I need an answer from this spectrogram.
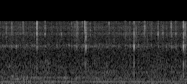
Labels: {"label": "ambient", "recorder": "HydroMoth"}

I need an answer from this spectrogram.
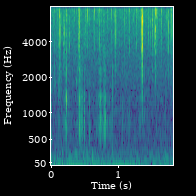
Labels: {"label": "biophony, grazing", "recorder": "SoundTrap 300"}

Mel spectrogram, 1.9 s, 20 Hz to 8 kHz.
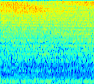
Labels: {"label": "anthrophony, boat engine", "recorder": "SoundTrap 500"}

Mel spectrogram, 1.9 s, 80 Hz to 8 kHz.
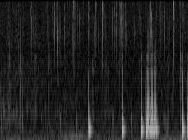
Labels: {"label": "biophony, knock croak", "recorder": "SoundTrap 300"}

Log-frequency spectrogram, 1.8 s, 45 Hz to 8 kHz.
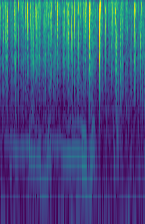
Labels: {"label": "biophony, cascading saw", "recorder": "SoundTrap 600 or HydroMoth"}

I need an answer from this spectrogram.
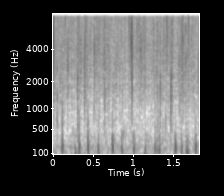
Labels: {"label": "biophony, pulse", "recorder": "SoundTrap 300"}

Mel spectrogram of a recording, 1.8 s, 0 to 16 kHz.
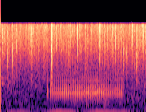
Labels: {"label": "biophony, croak", "recorder": "SoundTrap 500"}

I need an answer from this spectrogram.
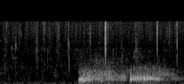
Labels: {"label": "biophony, growl", "recorder": "SoundTrap 600 or HydroMoth"}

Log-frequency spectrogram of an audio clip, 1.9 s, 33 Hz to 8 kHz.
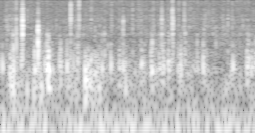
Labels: {"label": "biophony, sea urchins (Echinidae)", "recorder": "SoundTrap 600 or HydroMoth"}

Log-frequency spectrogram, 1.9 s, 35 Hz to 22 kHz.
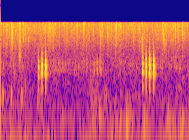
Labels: {"label": "biophony, damselfish", "recorder": "SoundTrap 500"}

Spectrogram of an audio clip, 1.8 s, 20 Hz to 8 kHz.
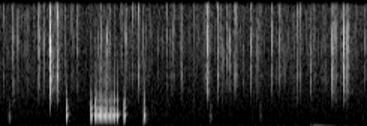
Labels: {"label": "biophony, knock croak", "recorder": "SoundTrap 300"}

